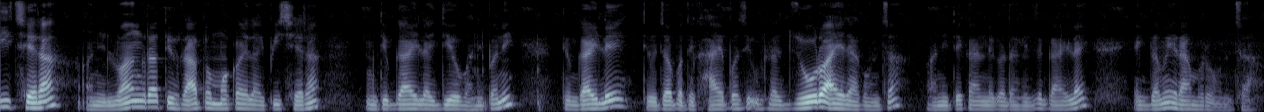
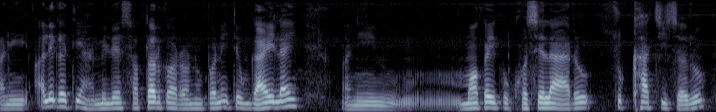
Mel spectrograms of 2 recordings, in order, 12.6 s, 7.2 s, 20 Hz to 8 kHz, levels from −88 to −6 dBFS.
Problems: background sounds at intervals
